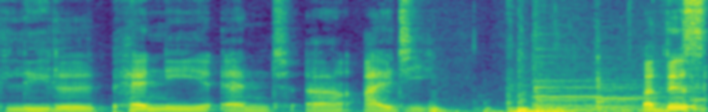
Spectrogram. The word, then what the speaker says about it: Lidl: There they usually are pronounced Lidl, but in Germany they are called Lidl.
